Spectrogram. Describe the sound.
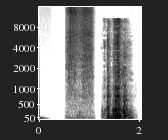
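A drawer holding lotion slides open with a soft sliding rumble, then a louder, rougher scrape, with no talk.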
